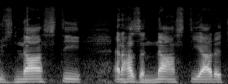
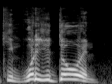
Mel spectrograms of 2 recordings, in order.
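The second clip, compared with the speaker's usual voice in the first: put-on Staten Island New York accent; 8 semitones higher, 6 dB louder than usual. Speaker retelling a man coming up and yelling at him, Joey's thick Staten Island Italian accent. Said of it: "the thick, you know, Italian, you know, you know, Italian accent, you know, Staten Island".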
